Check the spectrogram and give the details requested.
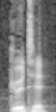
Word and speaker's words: Goethe: Goethe.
